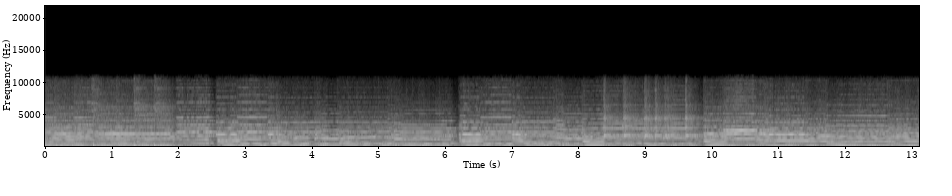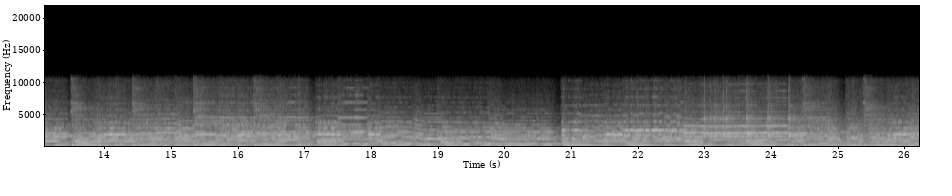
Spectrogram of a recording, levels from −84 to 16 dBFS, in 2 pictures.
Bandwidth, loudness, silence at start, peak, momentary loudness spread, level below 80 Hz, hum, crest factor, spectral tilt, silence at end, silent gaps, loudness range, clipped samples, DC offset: 11 kHz; -17 LUFS; 0 s; -4 dBFS; 5 LU; -34 dBFS; none; 14 dB; -5 dB/octave; 0 s; none; 3 LU; under 0.1%; under 0.1%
